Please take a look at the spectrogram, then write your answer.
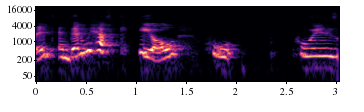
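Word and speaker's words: Chaol: Kale, like the vegetable.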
